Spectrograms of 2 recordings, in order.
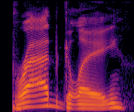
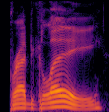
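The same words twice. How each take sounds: First: "Brad Glay" with BRAD drawn out and weighted; stress on BRAD. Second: "Brad Glay" with GLAY weighted; stress on GLAY. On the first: Announcer comparing syllable stresses, weight on "Brad". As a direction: lean on the first syllable, "Brad". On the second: Announcer comparing syllable stresses, punch on "Glay". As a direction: shift the punch onto the second syllable, "Glay". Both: Shown as a demonstration. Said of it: "that means that's the stress".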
